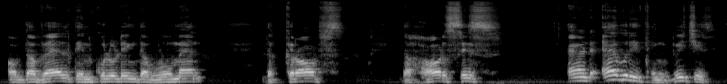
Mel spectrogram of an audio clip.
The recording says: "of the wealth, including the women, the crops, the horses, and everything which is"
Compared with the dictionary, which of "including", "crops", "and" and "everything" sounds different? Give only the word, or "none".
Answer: everything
